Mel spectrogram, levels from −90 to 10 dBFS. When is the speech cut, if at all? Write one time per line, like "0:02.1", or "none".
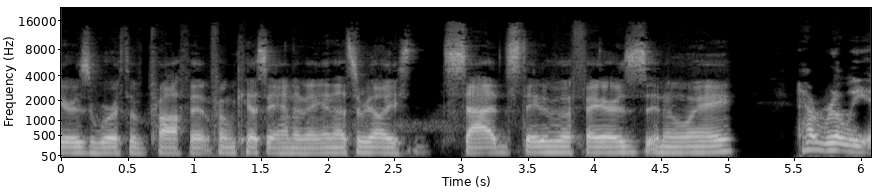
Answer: none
